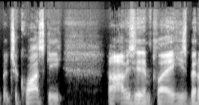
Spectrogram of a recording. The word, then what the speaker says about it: Jaquiski: And, I pronounced his name wrong apparently the other day, and somebody gave me grief about it on Twitter. It's Jaquaski. Jaquaski. Yeah. Yeah. I didn't know. I thought it was Jaquiski.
